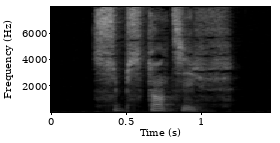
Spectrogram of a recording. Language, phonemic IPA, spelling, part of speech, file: French, /syp.stɑ̃.tif/, substantif, adjective / noun, LL-Q150 (fra)-substantif.wav
- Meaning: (adjective) substantive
